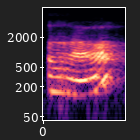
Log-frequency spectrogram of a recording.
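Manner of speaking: "Radis" drawn out, long gap after "Ra"; syllable by syllable. Shown as a demonstration. Teacher sounding out a child's word, syllable by syllable. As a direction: stretch "Ra" upward, pause, then "dis".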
